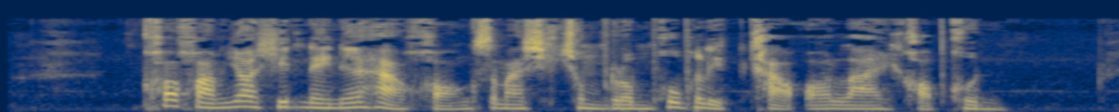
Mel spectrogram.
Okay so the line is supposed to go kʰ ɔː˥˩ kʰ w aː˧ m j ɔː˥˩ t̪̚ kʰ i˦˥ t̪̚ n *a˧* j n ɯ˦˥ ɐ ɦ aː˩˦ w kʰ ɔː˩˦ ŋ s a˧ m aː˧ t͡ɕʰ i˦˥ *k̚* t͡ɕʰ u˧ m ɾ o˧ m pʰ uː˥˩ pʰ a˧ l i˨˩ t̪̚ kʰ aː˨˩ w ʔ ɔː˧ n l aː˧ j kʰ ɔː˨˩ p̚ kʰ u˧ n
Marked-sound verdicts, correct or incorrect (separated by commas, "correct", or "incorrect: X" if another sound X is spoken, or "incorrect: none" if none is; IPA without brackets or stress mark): correct, correct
